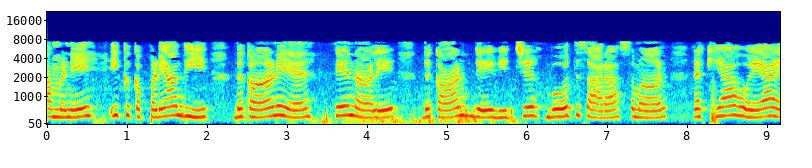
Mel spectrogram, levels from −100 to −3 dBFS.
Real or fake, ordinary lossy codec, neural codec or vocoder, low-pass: real; MP3, 48 kbps; none; 7.2 kHz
